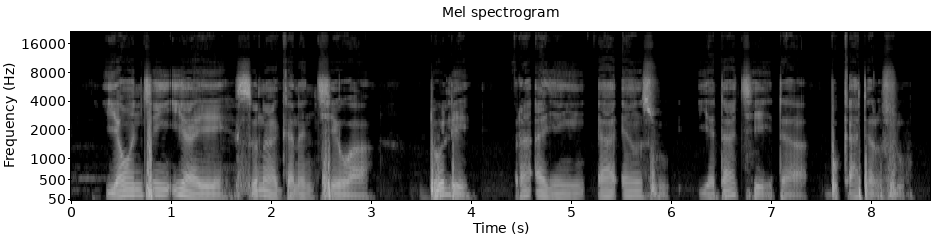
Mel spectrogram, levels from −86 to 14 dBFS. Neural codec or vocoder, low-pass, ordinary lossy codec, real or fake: none; none; none; real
